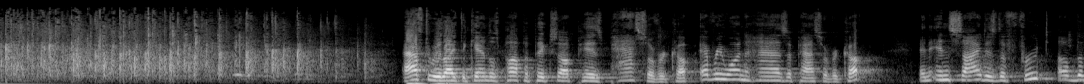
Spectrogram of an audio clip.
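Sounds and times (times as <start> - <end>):
audience applause: 0.0 - 3.9
speech: 4.0 - 10.8.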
